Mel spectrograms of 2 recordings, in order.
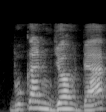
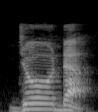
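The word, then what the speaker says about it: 좋다: Kemudian yang ini bukan johda tapi dibacanya adalah joda.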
